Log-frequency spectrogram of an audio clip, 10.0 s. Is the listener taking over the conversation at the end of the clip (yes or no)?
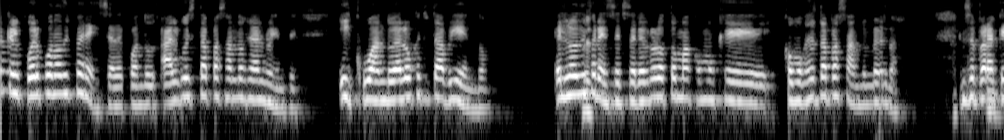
no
